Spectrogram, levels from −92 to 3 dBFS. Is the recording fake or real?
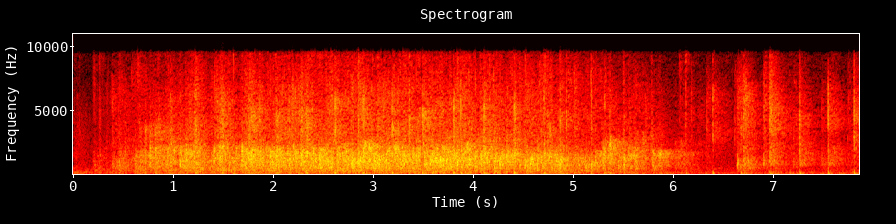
real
